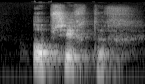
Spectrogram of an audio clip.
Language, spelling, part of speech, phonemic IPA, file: Dutch, opzichtig, adjective, /ɔpˈsɪxtəx/, Nl-opzichtig.ogg
- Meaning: pretentious, tawdry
